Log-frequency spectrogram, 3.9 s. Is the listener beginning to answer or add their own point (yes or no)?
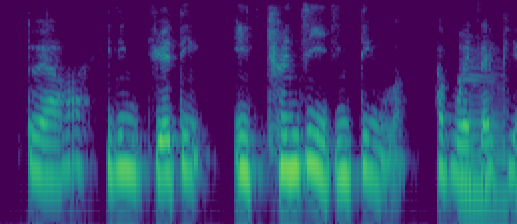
yes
